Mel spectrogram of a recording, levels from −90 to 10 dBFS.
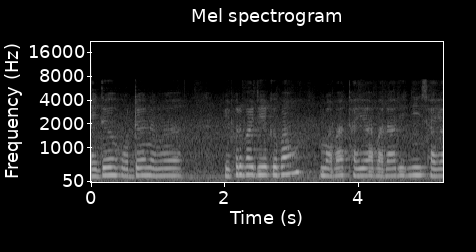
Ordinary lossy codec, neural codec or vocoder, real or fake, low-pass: none; none; real; 7.2 kHz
